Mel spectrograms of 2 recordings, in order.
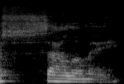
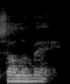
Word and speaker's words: Salome: And she goes, Salome. and I was like, that was great, but you're putting the wrong emphasis on the wrong syllable.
